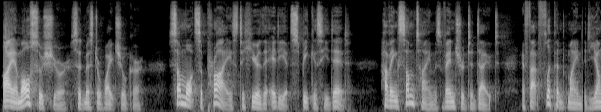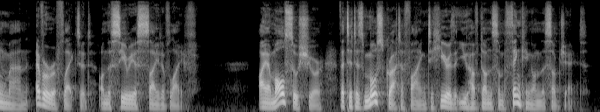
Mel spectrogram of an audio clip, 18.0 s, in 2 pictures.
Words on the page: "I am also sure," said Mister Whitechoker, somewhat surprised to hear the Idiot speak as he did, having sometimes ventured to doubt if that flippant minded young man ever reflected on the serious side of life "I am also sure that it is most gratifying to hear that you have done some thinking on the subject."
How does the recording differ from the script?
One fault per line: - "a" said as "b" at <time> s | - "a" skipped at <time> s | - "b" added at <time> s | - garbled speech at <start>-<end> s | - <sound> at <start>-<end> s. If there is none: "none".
- dropout at 8.7-8.8 s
